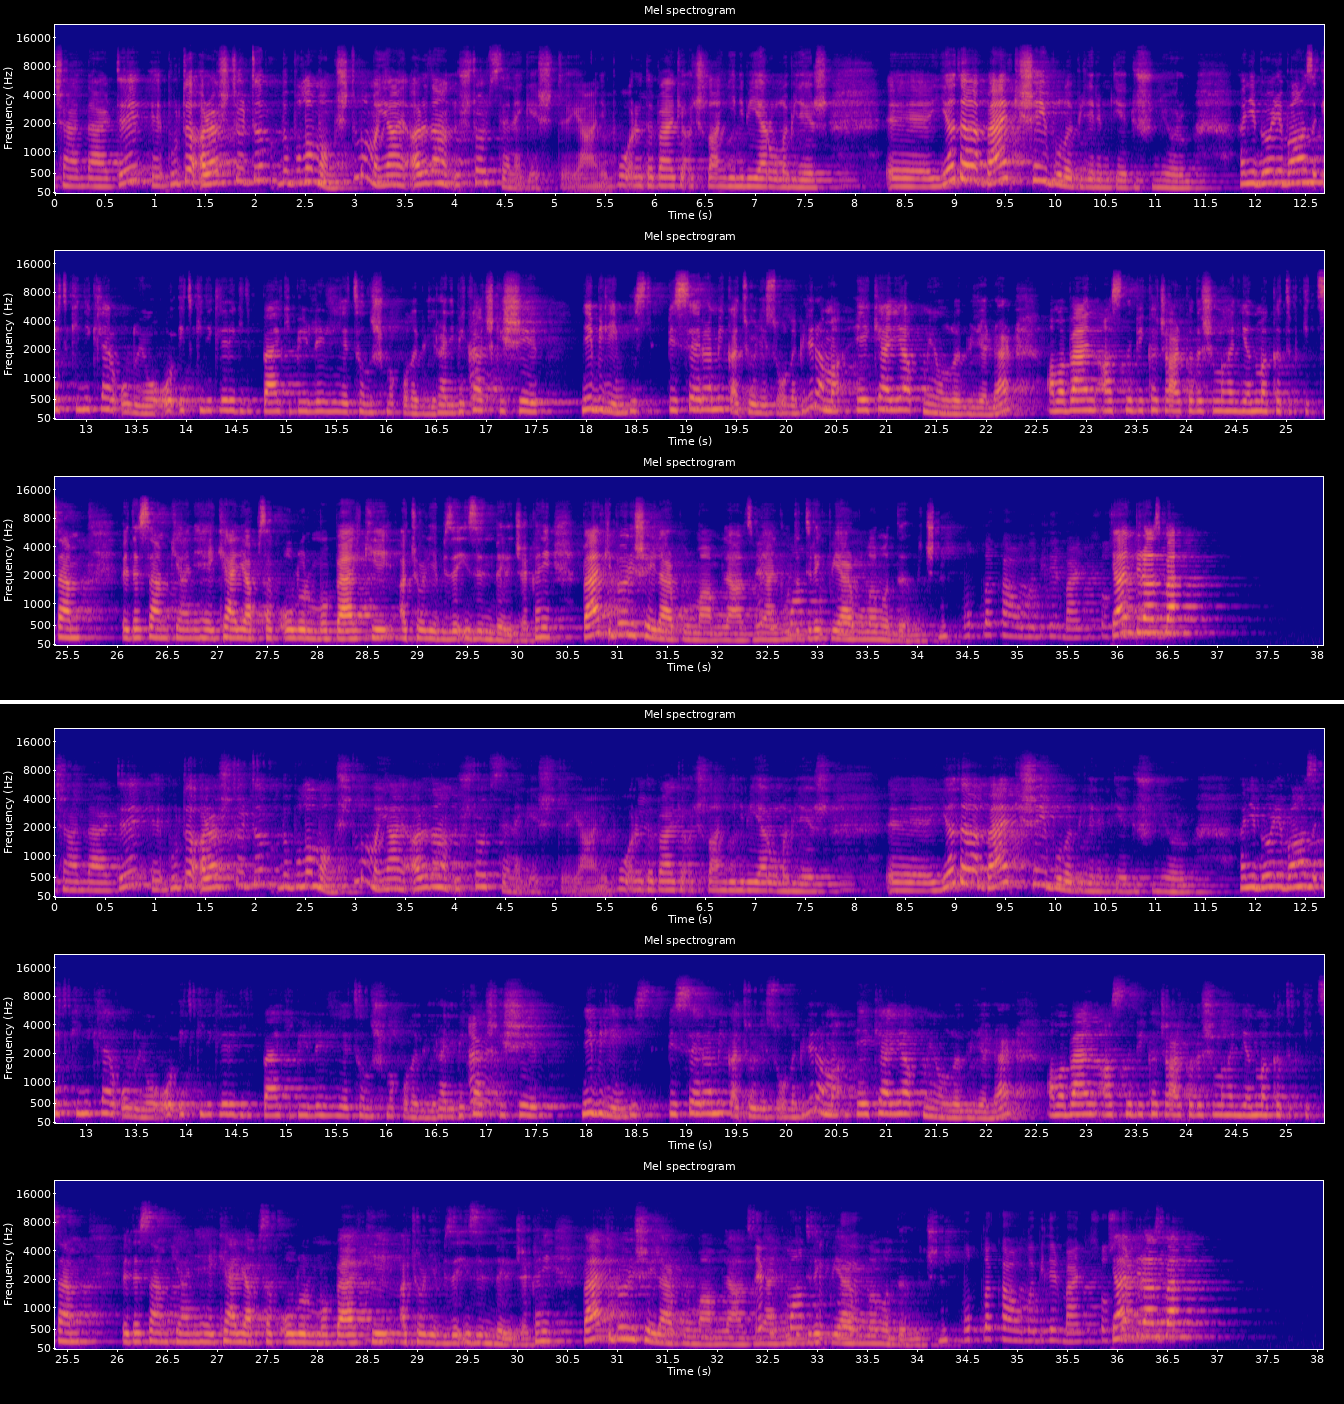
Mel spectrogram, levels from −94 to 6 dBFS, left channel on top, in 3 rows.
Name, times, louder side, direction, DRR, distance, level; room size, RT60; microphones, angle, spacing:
voice 1, 0.0-17.5 18.0-25.0 25.4-34.3 36.0-36.6, left 2 dB, 80° left, 6 dB, 2.0 m, -31 dB
voice 2, 7.9-8.3 16.8-17.1 20.8-21.2 28.5-29.2 32.4-32.9 33.2-33.5 34.4-36.6, right 3 dB, 85° right, 5 dB, 2.4 m, -41 dB
29.5 x 11.0 x 10.0 m, 0.98 s
head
